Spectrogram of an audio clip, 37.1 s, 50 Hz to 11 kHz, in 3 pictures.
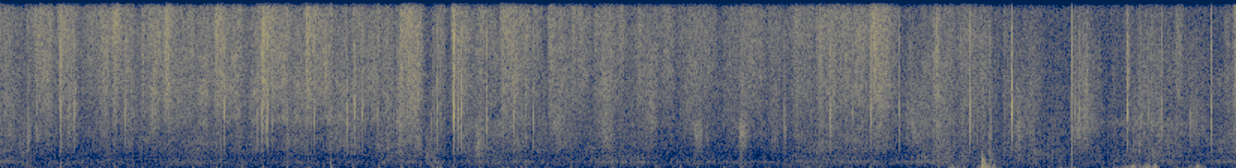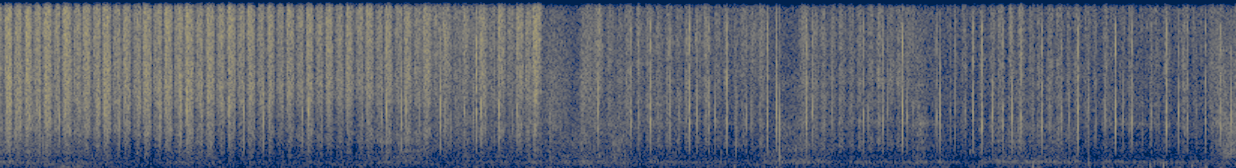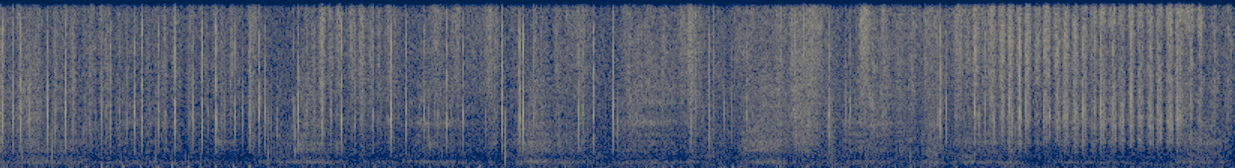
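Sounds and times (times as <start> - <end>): hands rubbing through hair: 0.0 - 37.0.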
